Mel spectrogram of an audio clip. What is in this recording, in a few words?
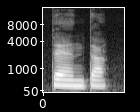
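"tenta", Sardinian, female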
